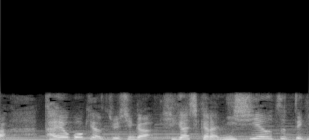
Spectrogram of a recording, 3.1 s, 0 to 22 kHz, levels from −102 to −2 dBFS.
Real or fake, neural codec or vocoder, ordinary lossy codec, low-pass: real; none; none; 7.2 kHz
